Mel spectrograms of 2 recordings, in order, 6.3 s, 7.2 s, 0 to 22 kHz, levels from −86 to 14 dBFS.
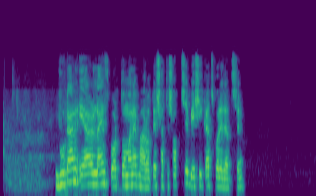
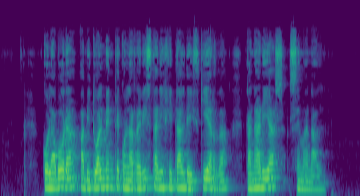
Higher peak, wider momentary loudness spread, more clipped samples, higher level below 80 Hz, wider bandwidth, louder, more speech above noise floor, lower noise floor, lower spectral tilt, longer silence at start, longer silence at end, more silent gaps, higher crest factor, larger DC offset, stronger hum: about the same, -2 dBFS vs -2 dBFS; about the same, 9 LU vs 11 LU; neither; about the same, -52 dBFS vs -52 dBFS; second, 8.2 kHz vs 12.5 kHz; first, -14 LUFS vs -17 LUFS; first, 67 dB vs 55 dB; first, -81 dBFS vs -72 dBFS; second, -5 dB/octave vs -6.5 dB/octave; first, 1.1 s vs 0.85 s; first, 1.45 s vs 0.7 s; neither; about the same, 14 dB vs 16 dB; neither; neither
